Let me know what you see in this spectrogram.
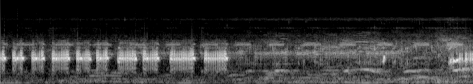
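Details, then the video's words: A wild frog at night giving loud rapid croaks in quick pulsed bursts for about two seconds, then a quieter background of softer calls and a faint high hum, with another burst starting at the end. "Relaksasi suara kodok penghantar tidur"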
